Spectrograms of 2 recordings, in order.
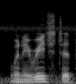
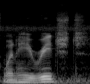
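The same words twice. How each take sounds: First: Said in the usual way. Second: "reached" cut short, said as "reach" without the final t; stumbled "reached" dropping its ending; clipped slip. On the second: Real, not acted. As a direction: reader flubbing the word "reached" before correcting.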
